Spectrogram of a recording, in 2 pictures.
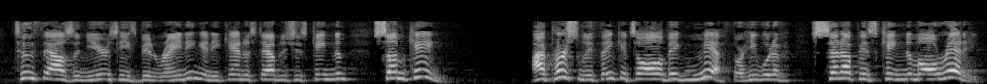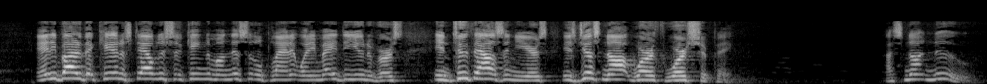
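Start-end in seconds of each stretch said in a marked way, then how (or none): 0.1-17.2 scoffing, sarcastic delivery. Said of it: "people who scoff and say".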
